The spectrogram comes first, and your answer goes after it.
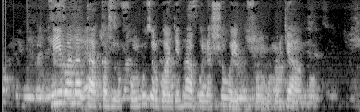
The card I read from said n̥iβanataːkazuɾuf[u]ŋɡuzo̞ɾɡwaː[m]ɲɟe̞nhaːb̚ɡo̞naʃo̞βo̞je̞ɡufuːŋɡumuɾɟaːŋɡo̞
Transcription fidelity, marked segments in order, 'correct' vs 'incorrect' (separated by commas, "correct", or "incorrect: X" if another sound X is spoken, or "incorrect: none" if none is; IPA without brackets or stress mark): incorrect: uː, incorrect: none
